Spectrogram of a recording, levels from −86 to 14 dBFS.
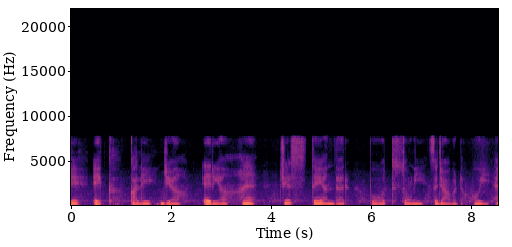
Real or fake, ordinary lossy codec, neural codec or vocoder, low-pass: real; none; none; none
